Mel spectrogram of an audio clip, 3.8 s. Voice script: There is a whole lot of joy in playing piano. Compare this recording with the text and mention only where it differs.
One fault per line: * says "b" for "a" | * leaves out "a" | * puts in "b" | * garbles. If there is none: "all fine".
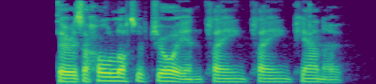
* puts in "playing"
